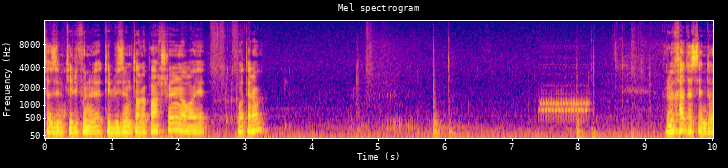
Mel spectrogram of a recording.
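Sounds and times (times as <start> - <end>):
telephone line tone: 7.4 - 8.2.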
